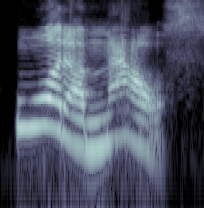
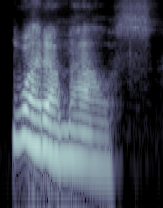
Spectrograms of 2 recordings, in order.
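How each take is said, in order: First: It is said loudly and triumphantly. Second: It is said in a normal, even voice. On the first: "his louder, triumphant voice" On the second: "first in a normal voice"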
